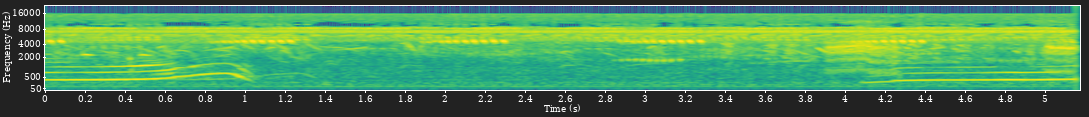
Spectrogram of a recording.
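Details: Hyena whoops at the start and end, each a rising tonal glide that bends at the top, with a quieter gap between. Insects trill and click in the background.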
